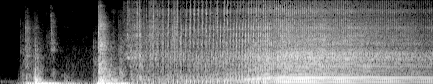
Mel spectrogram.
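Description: A few sharp clunks and a pull-start rattle give way to a lawn mower engine that revs up and settles into a loud, steady drone. No one speaks.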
